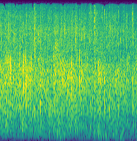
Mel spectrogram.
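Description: An audience claps steadily, a dense, sustained wash of many hands at an even, moderate loudness for a few seconds, with no voices standing out.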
